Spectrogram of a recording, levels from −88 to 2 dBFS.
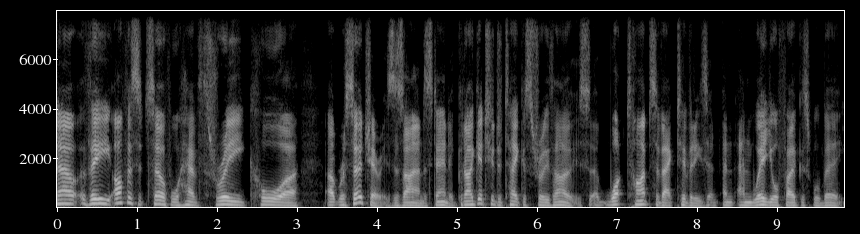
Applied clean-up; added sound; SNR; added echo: none; none; none; none.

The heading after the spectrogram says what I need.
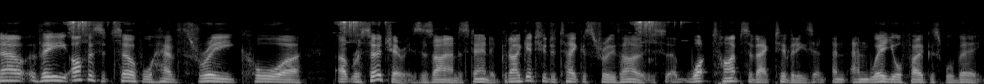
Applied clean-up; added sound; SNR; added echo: none; Rattle / Keys jangling; 8 dB; none.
